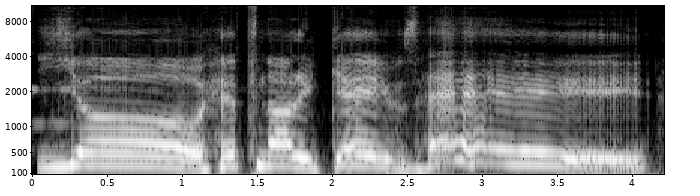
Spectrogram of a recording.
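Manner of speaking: high, drawn-out happy holler; excited greeting. Real, not acted. Streamer welcoming a fellow streamer to the chat, excited greeting. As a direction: hail a friend with long, soaring vowels.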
